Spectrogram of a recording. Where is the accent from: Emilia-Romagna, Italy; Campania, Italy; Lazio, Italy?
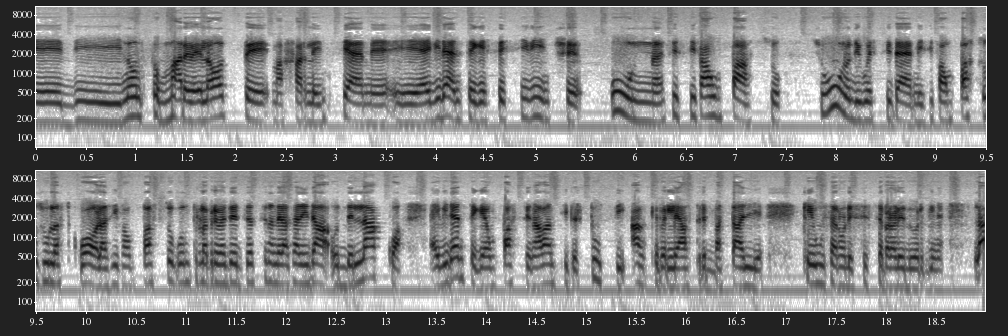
Lazio, Italy; Rome; parlo da romana e nella città di Roma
